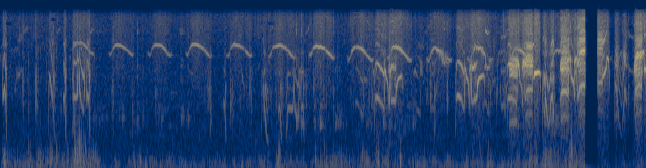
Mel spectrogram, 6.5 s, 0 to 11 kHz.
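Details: Original 2010 recording of a grey francolin: evenly spaced high whistled notes, each rising then falling, speeding into louder, rougher phrases amid constant crackle and rustling.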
